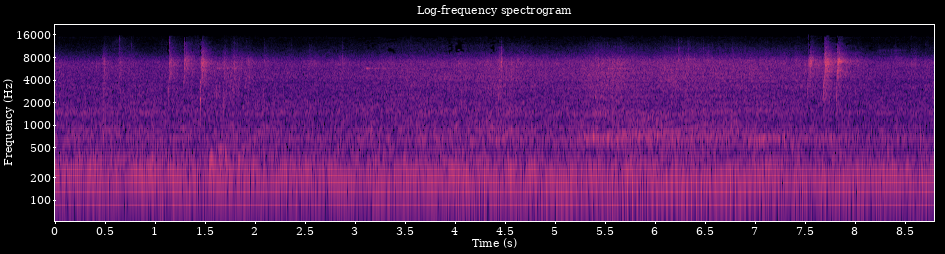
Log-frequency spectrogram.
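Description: A baby monkey gnaws and smacks at a watermelon rind.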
